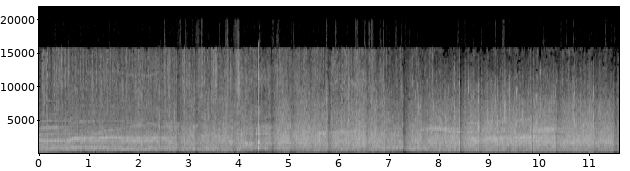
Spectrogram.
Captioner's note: cheers and applause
